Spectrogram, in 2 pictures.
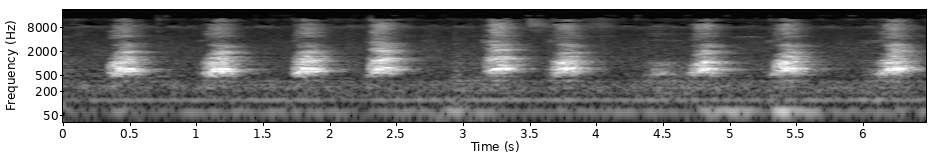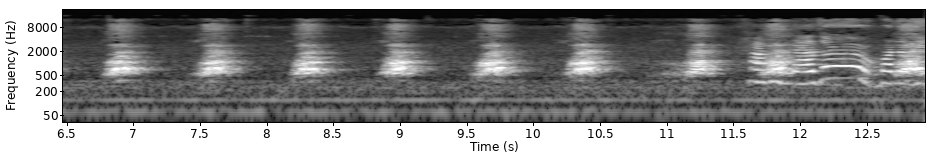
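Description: A dog barking over and over in a steady rhythm, about three barks every two seconds.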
